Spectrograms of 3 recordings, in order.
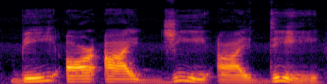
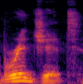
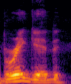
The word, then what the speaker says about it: Brigid: B R I G I D, but they also pronounce it Bridget.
